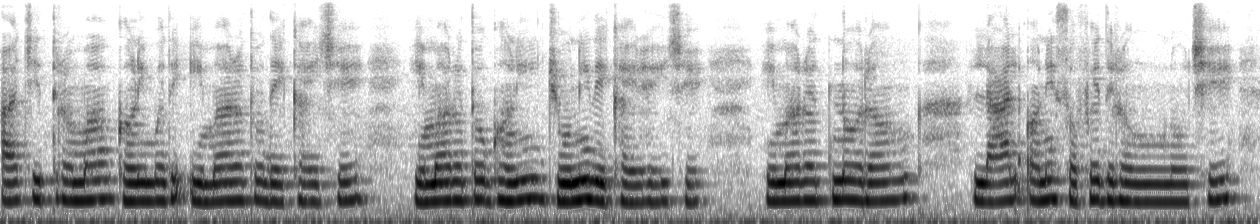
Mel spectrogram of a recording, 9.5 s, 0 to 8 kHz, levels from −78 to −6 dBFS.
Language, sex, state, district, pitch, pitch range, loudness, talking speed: Gujarati, female, Gujarat, Valsad, 210 Hz, 205-220 Hz, -15 LUFS, 120 wpm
